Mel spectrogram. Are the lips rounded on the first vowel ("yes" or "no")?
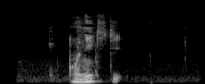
yes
